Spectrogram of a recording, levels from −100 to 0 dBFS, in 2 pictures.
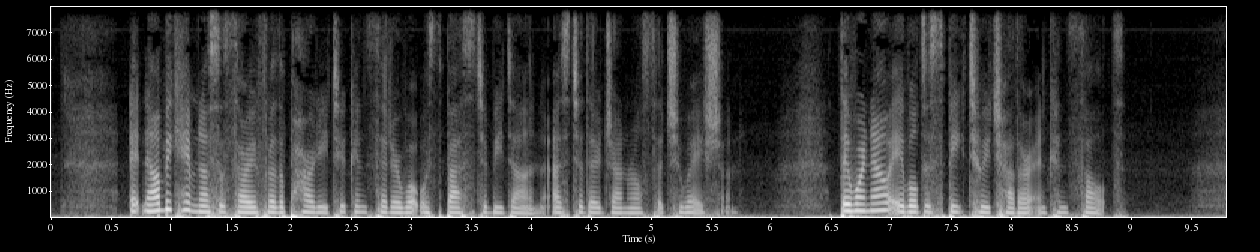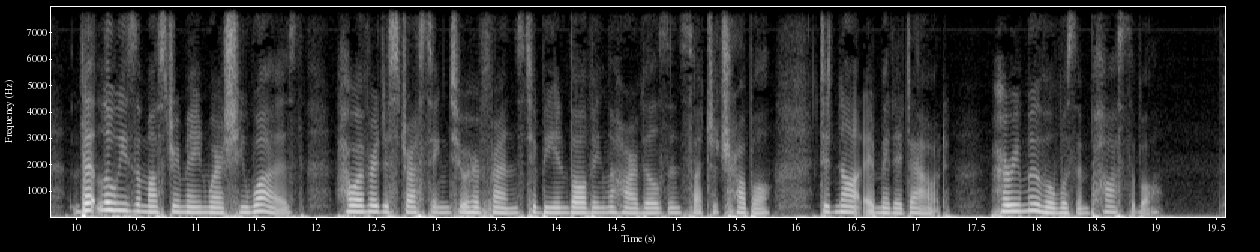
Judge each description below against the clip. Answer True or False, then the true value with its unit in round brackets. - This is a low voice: False (200 Hz)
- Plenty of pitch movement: False (2.6 semitones)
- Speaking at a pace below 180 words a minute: False (185 wpm)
